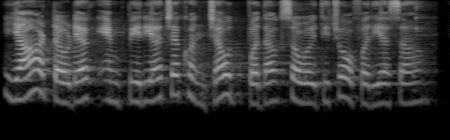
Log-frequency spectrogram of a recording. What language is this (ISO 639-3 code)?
kok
